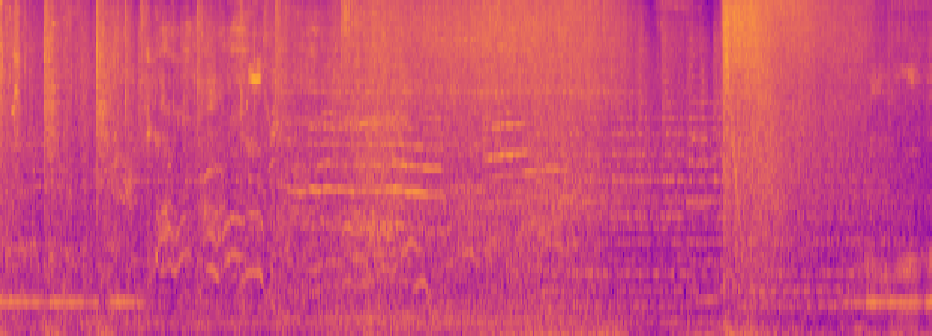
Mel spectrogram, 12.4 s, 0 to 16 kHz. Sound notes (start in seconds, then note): 1.6 groaning; 2.6 screaming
